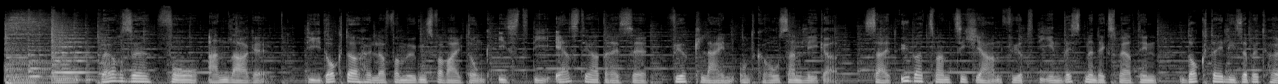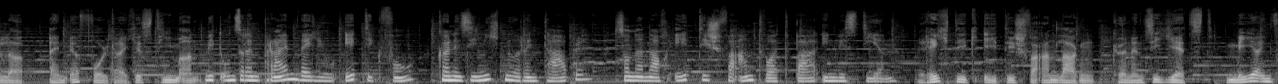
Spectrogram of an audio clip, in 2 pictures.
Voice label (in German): werbespot; hoeller ethikfonds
